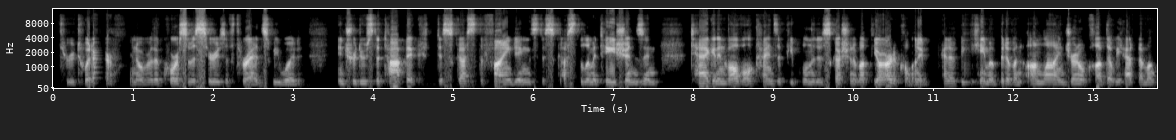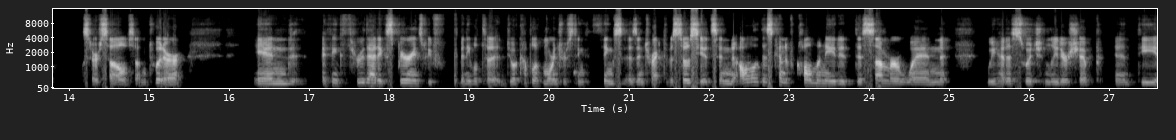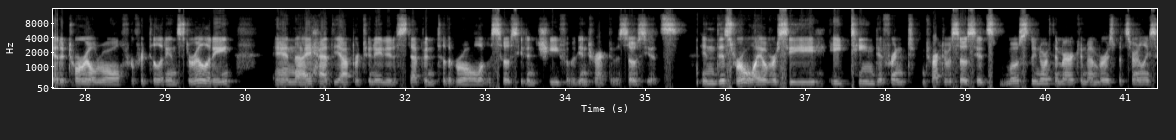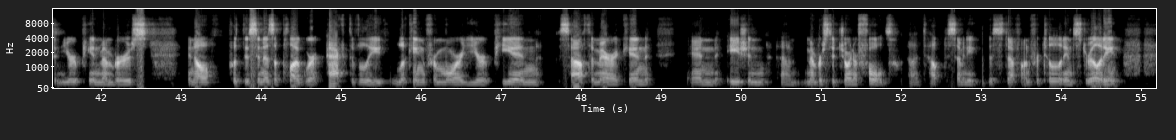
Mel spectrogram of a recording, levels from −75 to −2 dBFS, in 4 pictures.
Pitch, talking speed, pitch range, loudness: 105 Hz, 185 wpm, 100-115 Hz, -20 LUFS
